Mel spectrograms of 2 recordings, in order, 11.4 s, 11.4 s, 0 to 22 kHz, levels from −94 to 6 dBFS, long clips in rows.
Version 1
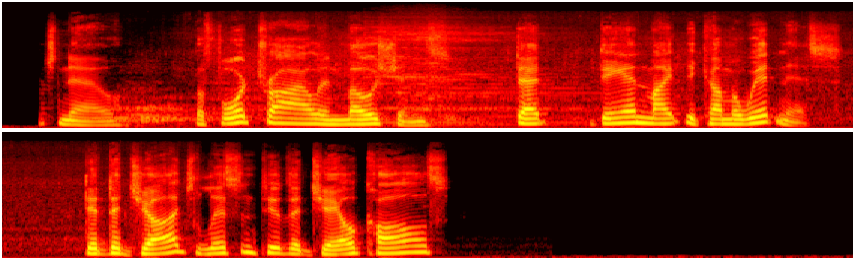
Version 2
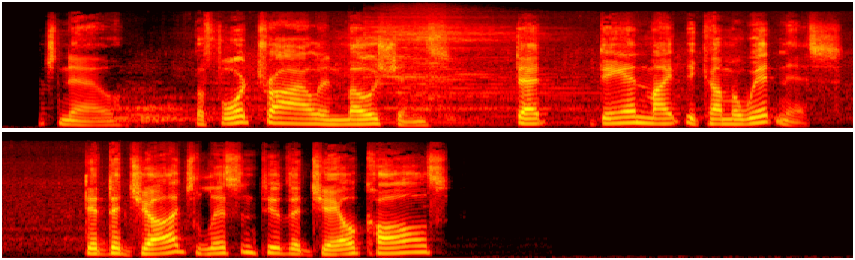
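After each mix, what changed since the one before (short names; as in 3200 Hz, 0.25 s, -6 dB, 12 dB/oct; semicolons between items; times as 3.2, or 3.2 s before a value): first sound: add high shelf 4000 Hz -9.5 dB; second sound: add HPF 120 Hz 24 dB/oct; master: add tilt +3 dB/oct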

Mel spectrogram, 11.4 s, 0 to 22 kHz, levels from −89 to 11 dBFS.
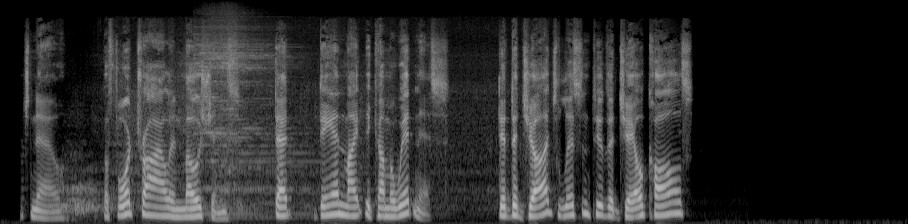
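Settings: second sound: remove HPF 120 Hz 24 dB/oct; master: add low shelf 320 Hz +7.5 dB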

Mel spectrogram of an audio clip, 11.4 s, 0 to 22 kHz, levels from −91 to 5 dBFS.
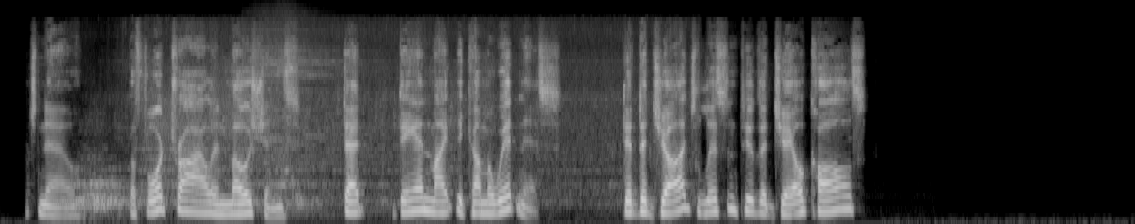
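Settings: first sound +4.5 dB; second sound -7.5 dB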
